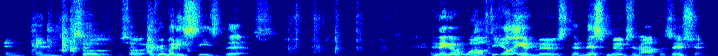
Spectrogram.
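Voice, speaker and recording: A man's voice: fairly high pitch, a little hiss or hum, rough recording. A man explaining things informally on a group call as host and coach, often repeating his words and checking for agreement. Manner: halting, repeats words, asks checking questions.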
